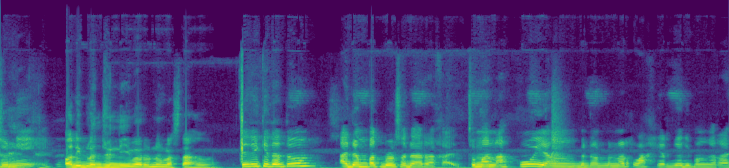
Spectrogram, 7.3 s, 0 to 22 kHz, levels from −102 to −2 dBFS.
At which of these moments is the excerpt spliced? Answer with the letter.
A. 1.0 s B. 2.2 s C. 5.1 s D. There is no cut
B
